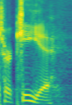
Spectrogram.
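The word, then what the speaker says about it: Türkiye: And they prefer that we don't call their country Turkey, that we pronounce it Turkiye.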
